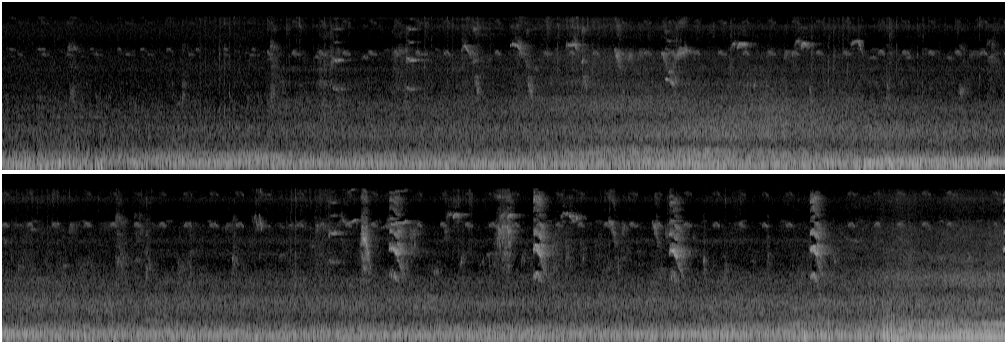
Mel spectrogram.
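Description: Small birds giving short, sharp chirps, scattered at first and more frequent near the end, over a steady low background hum.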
